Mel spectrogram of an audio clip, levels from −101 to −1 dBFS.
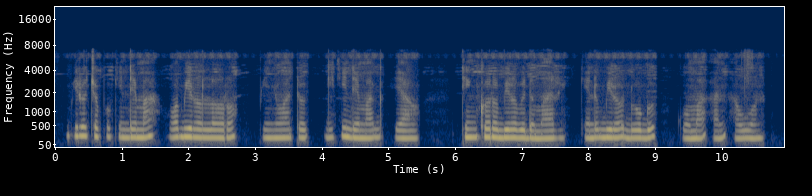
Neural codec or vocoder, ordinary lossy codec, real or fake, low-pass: none; none; real; 7.2 kHz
